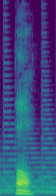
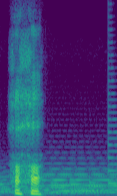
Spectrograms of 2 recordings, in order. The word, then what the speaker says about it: 母: Today's kanji is mother, pronounced bo, haha.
